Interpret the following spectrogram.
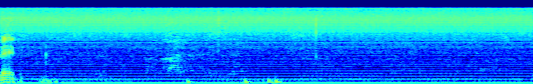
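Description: Steady low mains hum from the microphone and sound system, with a couple of faint brief ticks a little under two seconds in.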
